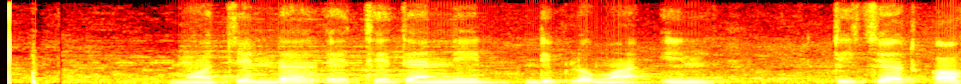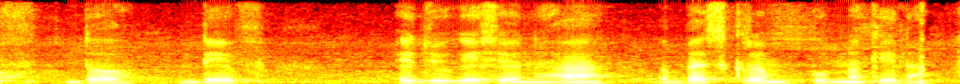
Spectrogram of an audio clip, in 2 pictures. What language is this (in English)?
Marathi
